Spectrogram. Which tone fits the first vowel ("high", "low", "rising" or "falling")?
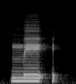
high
